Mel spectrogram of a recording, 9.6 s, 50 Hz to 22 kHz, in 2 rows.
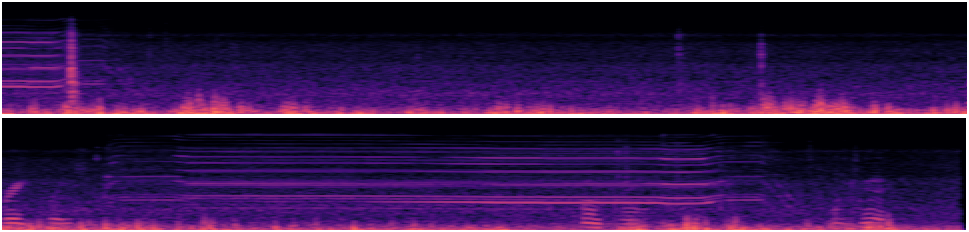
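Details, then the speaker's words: BMW K1200R/K1200S motorcycle, engine off, ignition on after final drive replacement and brake caliper refit: steady high electric buzz about three seconds, then stops cleanly; normal ABS solenoid cycling. "so i wanted you to hear the solenoids on the bike while the bike's off sounds kind of cool"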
